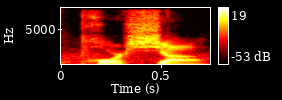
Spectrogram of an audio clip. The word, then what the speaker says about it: Porsche: people say porsche or they say porsche it's porsha but check this bad boy out if you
